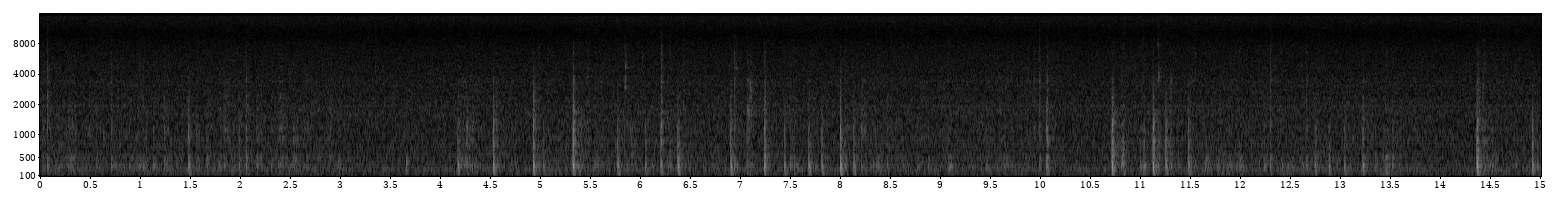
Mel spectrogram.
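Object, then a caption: Printed cardboard box scratched with a pen tip. A pen tip traces and scratches across the printed front panel of a hollow cardboard packaging box for a phone stand, held in one hand. A quiet, steady papery scratching runs throughout, with a dull, boxy hollow tone, and about fourteen sharp little clicks and ticks stand out where the tip catches or taps the cardboard.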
